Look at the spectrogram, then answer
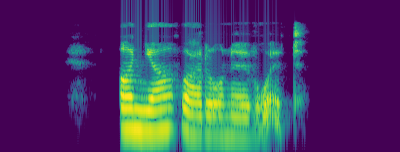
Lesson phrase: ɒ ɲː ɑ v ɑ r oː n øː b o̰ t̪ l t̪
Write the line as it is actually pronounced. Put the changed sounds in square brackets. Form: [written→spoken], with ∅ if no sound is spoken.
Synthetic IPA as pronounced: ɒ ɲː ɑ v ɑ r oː n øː [b→v] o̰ [t̪→∅] l t̪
